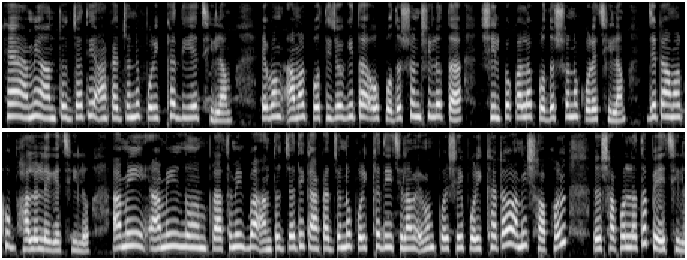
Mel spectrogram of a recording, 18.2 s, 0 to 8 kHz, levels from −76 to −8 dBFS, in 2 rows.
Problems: constant background noise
